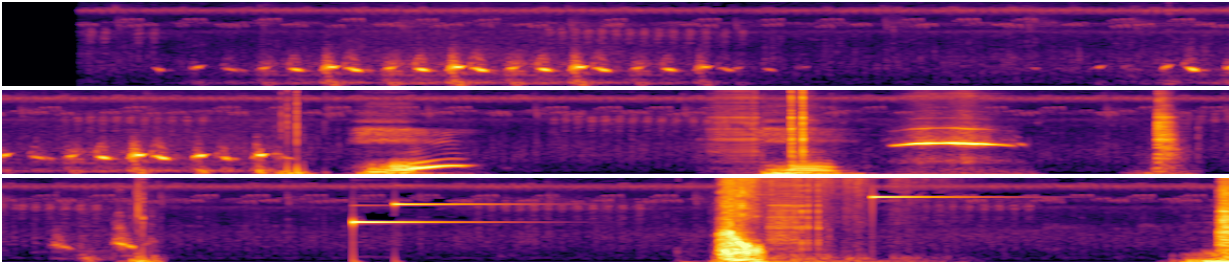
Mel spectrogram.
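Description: Cartoon sound effects: two bursts of quick, rapidly repeated chirping, followed by a string of short separate effects, namely a falling tone, a few clicks, a brief ringing tone, two fading dings, and a sharp hit near the end.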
